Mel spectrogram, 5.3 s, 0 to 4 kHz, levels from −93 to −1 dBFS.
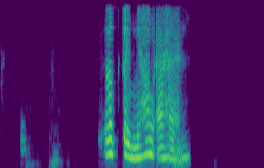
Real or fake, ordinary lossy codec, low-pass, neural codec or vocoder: fake; none; 3.6 kHz; codec, 16 kHz in and 24 kHz out, 0.6 kbps, FireRedTTS-2 codec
